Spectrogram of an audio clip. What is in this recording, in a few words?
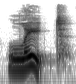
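"late", English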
